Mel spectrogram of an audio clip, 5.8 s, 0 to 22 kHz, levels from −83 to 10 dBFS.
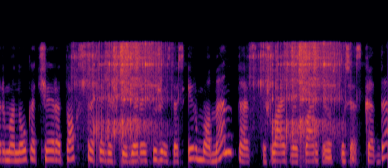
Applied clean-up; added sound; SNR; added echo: none; Coin (dropping) / Glass; -2 dB; none.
